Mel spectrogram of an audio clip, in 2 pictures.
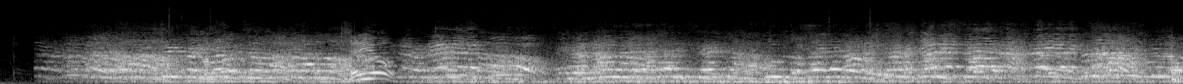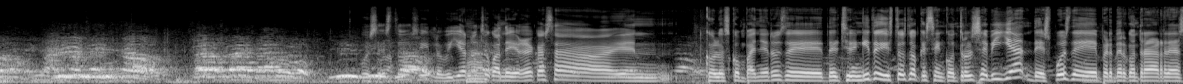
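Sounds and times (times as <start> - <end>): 
small crowd of fans heckling and chanting at players: 0.3 - 17.4, 18.4 - 19.0
speech: 16.2 - 23.6.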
